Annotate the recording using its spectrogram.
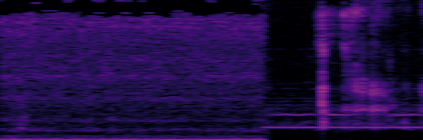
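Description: Blended star fruit juice being poured through a fine metal mesh strainer into a glass pitcher: a faint trickling hiss with a few light clicks, starting a little past halfway, over a thin steady tone. Before that only a faint steady hiss.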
